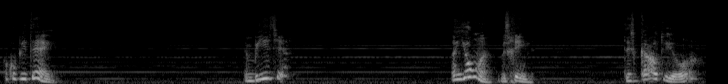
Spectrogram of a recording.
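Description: A man's voice: high-pitched, wildly swooping pitch, slow, darkish tone, faint music behind, exaggerated voice. An actor playing a nervous, fawning immigrant man who rambles in a radio play. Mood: anxious, fawning. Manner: rambling, obsequious, slides into bitter ranting. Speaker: radio drama lead. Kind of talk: radio play acting with inner monologue.

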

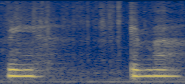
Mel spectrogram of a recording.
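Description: An actress playing a young wife composing a careful letter in an intimate, husky radio drama monologue. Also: female voice, mid-range voice, completely flat delivery, extremely slow, mellow, slight background noise. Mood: guarded, hushed. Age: young adult. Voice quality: husky, breathy.

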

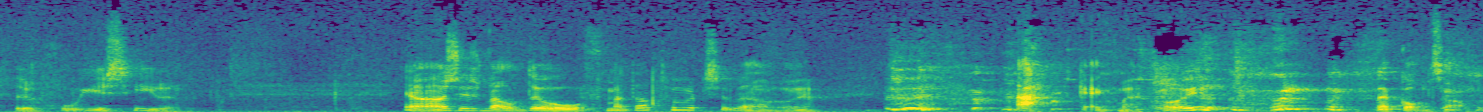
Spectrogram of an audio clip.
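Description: An actor playing a tippling, blustery music teacher and father in a radio play, rambling and halting as he talks. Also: on the high side, wildly swooping pitch, vocal fry, darkish tone, full character voice. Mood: jovial, excited. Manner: rambling, halting, prone to mutter and swing up. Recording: dull, noisy radio play recording.

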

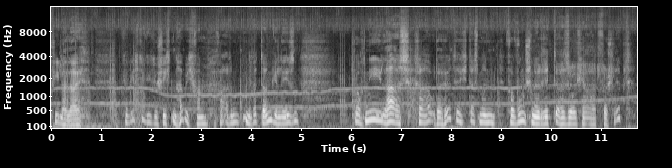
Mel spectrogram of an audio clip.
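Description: Old dreamy knight, high voice, archaic phrasing, radio play, noisy background. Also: male voice, animated, unhurried. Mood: musing. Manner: archaic, high-flown speech. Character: deluded elderly knight, lofty and bewildered. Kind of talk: radio drama acting.

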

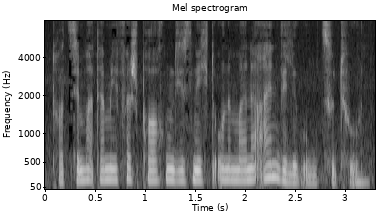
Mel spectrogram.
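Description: A woman plays a proud European baroness in a radio drama. Her voice sits on the low side, and she speaks with poise, teasing and coolly ironic, restless under the polish. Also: a little fast, a little mellow, slight background noise, close to an everyday voice. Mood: proud, frank. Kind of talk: German radio drama acting.

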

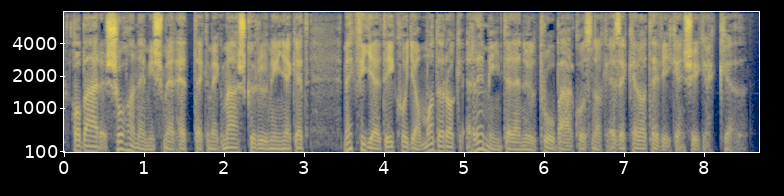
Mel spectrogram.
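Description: A man with a low voice narrates a written essay. It is a scripted read, recorded close and dry with very little room sound. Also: animated, dry recording. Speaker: narrator reading a philosophy essay.

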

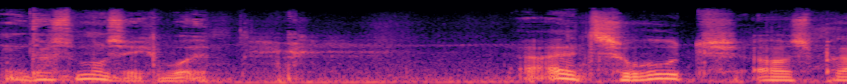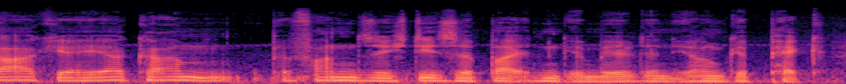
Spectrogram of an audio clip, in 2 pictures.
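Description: An actor playing a formal, discreet older man in a radio drama, speaking in measured phrases with a gravelly voice. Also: lowish voice, a little hiss or hum. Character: formal, discreet older male confidant recounting family secrets.

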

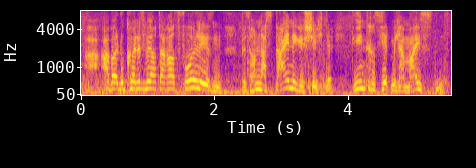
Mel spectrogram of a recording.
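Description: Eine Frau spricht in einem Kinderhörspiel einen ängstlichen, zögernden Jungen, der stockend widerspricht und doch neugierig ist. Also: female voice, medium pitch, expressive, brisk, noisy background, natural voice. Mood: hesitant, curious. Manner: hesitant, stammering, protesting. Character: timid, reluctant human boy, hesitant but curious. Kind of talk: German radio play acting for children.

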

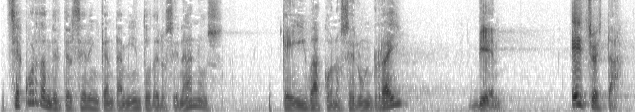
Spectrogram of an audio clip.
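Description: A man's voice: low voice, wildly swooping pitch, moderate pace, heavy background noise. A man narrating a children's story dramatically, addressing his young listeners directly.

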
